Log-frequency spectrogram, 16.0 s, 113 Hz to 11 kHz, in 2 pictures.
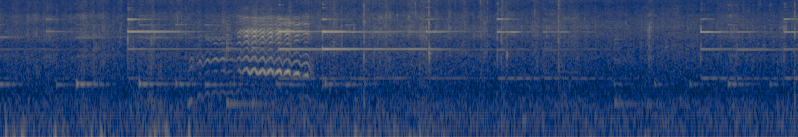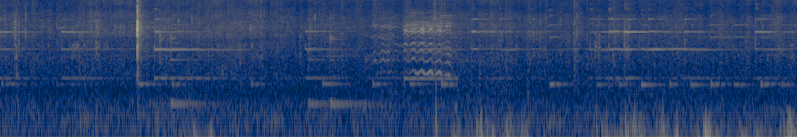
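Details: Goats recorded 13 April 2023: two loud, tremulous bleats, one early and one near the end, separated by a long stretch of jingling bells and low rustling.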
